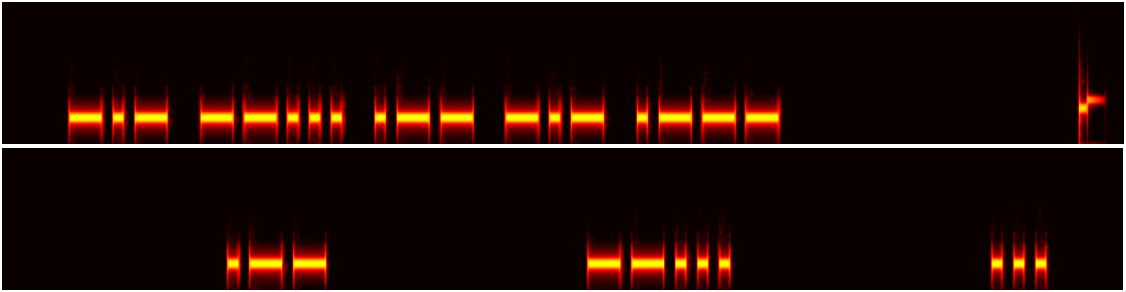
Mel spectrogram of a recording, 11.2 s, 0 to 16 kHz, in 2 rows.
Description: Morse code, heard as a keyed tone, about 22 wpm, spaced as for 12 wpm, 700 Hz. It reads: K7WKJ W7S
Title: USA Call Signs - 5 Characters - 8x Character Spacing - 22wpm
